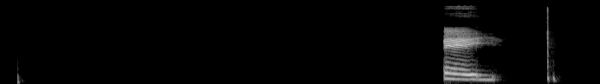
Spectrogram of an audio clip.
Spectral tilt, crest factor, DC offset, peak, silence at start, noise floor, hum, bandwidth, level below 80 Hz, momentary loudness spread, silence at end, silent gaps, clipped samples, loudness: -2 dB/octave; 26 dB; under 0.1%; 0 dBFS; 4.45 s; -89 dBFS; none; 16.5 kHz; -74 dBFS; 22 LU; 1.05 s; none; under 0.1%; -14 LUFS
